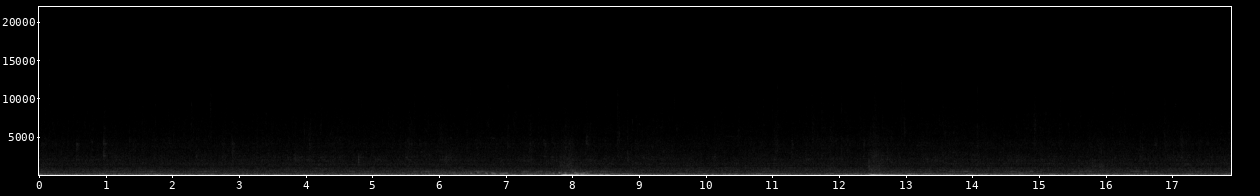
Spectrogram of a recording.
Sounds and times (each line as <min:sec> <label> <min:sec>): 0:01.0 pigeons 0:09.0
0:10.8 pigeons 0:17.7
